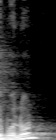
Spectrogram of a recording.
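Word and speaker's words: ب: বা হরফে টান হবে, এক আলিফ টান। আপনারা আমার সাথে বলুন বা।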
